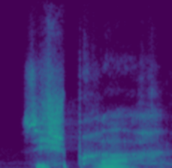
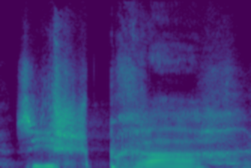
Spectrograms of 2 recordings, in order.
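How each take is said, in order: First: Whisper. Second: Said in the usual way. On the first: Shown as a demonstration. Preacher quoting the woman, now whispered. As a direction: repeat it in a hushed whisper. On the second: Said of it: "sie sprach, (repeated whispered)".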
